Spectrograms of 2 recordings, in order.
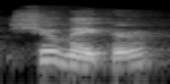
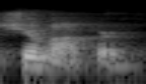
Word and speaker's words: Schumacher: I think you know the story, but Tosei Shoemaker, that's the American pronunciation, I think he pronounces it Schumacher, is a gifted potter and knew that two of our priests would be receiving a bowl.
